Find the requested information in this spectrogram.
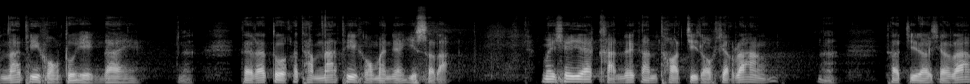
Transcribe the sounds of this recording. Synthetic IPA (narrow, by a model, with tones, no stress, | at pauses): mnaː˥˩t̪ʰiː˥˩kʰɔː˩˦ŋt̪u˧ɐʔeː˧ŋdaː˥˩j | na˦˥ | t̪ɛː˨˩laː˦˥t̪u˧ɐkʰɔː˥˩t̪ʰa˧mnaː˥˩t̪ʰiː˥˩kʰɔː˩˦ŋma˧njaː˨˩ŋʔi˨˩t̪̚sa˧ɾa̰˨˩ʔ | ma˥˩jt͡ɕʰa˥˩jːɛː˥˩kʰːa̰˩˦nːɯː˧jkaː˧nt̪ʰɔː˨˩t̪̚t͡ɕi˨˩t̪ʔɔː˨˩k̚t͡ɕaː˨˩k̚ɾaː˥˩ŋ | na˦˥˩ | t̪ʰɔː˨˩t̪̚t͡ɕi˨˩t̪̚ʔɔː˨˩k̚t͡ɕaː˨˩k̚ɾaː˥˩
